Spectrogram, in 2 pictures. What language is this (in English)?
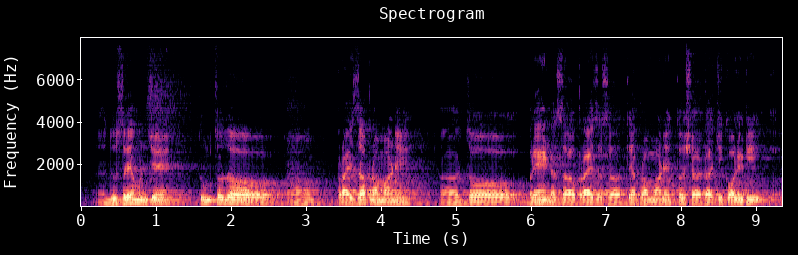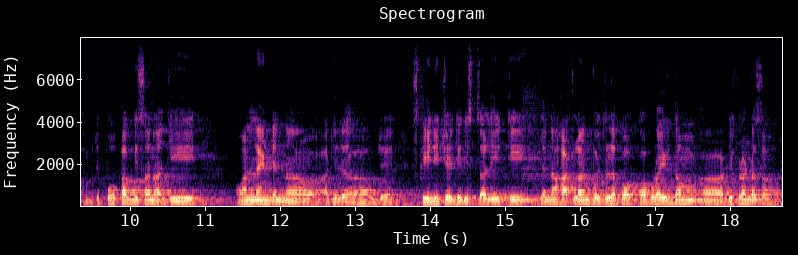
Konkani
